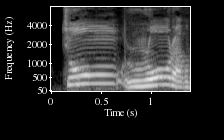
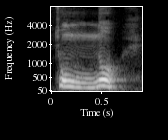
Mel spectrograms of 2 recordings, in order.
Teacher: 리을이 니은으로 비음화가 된 거예요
